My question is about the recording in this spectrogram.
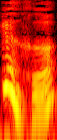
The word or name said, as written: ren4he2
